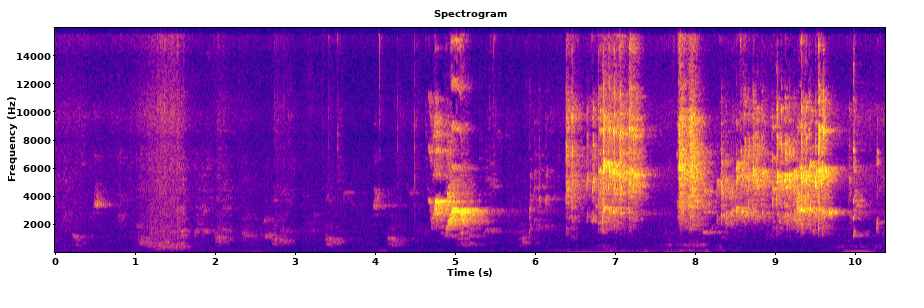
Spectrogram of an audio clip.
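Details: Budgerigars during food time begin with soft, sparse chirps and clicks, then break into loud, rapid, overlapping high chatter.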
